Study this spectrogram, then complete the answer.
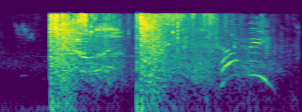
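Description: Gunfire in the L.A. Noire video game: two loud, close blasts about a second apart, each trailing into a ringing decay, followed by a voice.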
